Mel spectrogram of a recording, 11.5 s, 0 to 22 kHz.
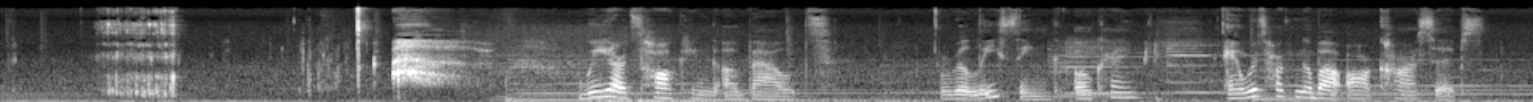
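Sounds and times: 
quiet airy slurping sip of tea from a cup: 0.7s - 1.4s
speech: 4.4s - 6.3s, 7.0s - 11.2s.

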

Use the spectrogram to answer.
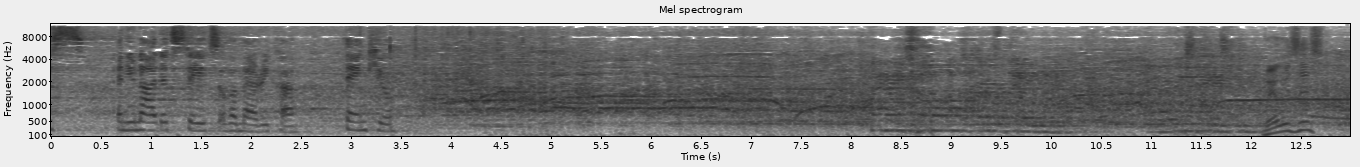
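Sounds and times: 
speech: 0.0s - 3.6s, 12.2s - 12.9s
large crowd booing and shouting: 3.7s - 12.9s.

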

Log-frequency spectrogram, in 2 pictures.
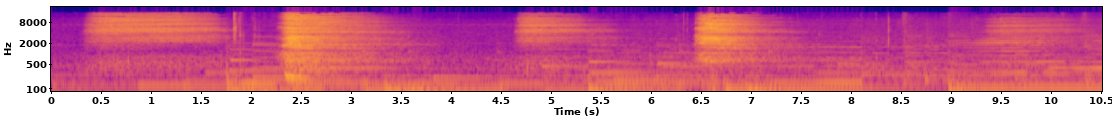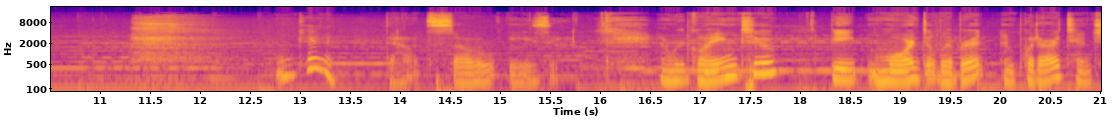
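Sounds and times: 
deep cleansing breaths: 0.3s - 5.8s, 6.4s - 8.2s, 9.0s - 12.8s, 13.4s - 13.8s, 15.8s - 16.6s
speech: 14.5s - 15.7s, 16.6s - 20.9s.

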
